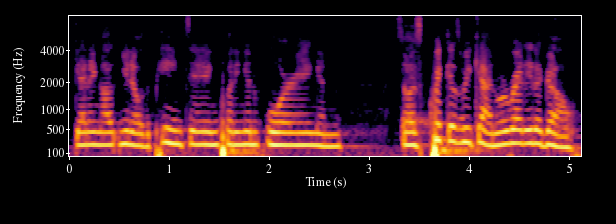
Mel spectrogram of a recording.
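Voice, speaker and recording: A woman's voice: fairly high pitch, flat delivery, a little fast, mellow. A woman speaking as an applicant business owner at a hearing, polite, thankful and matter-of-fact. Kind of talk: public hearing remarks. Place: village hall meeting room. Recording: reverberant hall.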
